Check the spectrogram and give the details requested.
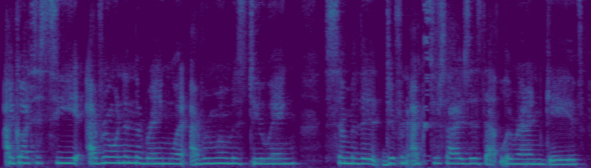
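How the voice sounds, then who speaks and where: A woman with a fairly high voice describes what she saw as an onlooker. Her delivery is an informal personal recap. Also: little pitch movement, moderate pace, mellow. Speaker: clinic spectator.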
